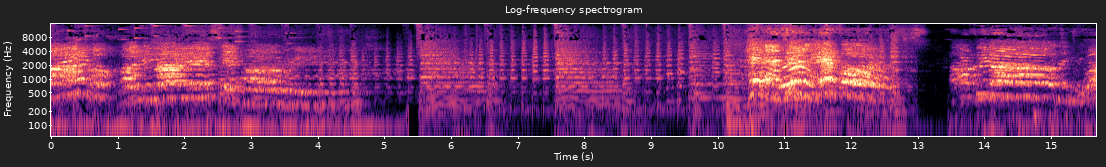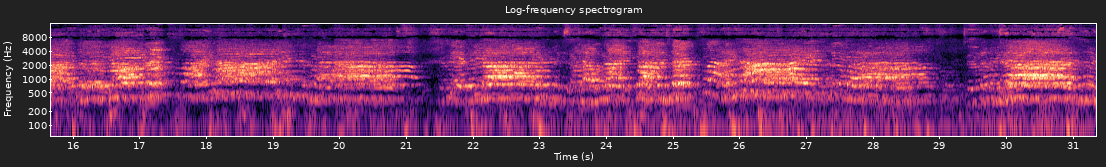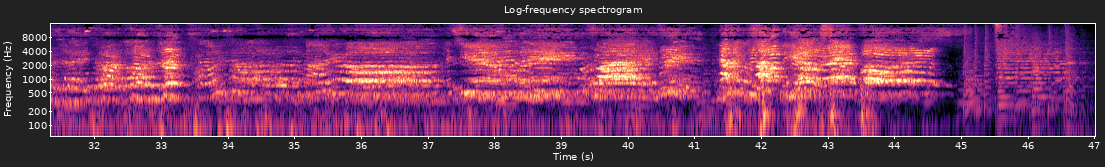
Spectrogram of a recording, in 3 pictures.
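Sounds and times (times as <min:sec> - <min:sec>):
children singing: 0:00.0 - 0:04.8, 0:10.4 - 0:44.9
backing track: 0:00.0 - 0:44.2, 0:44.9 - 0:47.0
recorded backing track: 0:01.4 - 0:18.8, 0:44.8 - 0:47.0.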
